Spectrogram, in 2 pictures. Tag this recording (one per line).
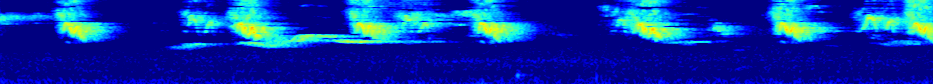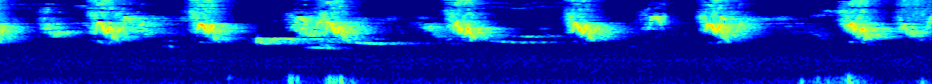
chirping
spring
nature
sparrows
field-recording
tweet
birdsong
chirp
birds
bird
sparrow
